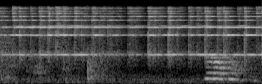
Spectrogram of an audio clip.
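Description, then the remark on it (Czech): A school bell rings steadily and loudly for the whole stretch, a continuous metallic electric ringing, with a brief voice murmuring underneath near the end. “Nebyl to zvonek kostelní, byl to zvonek školní.”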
